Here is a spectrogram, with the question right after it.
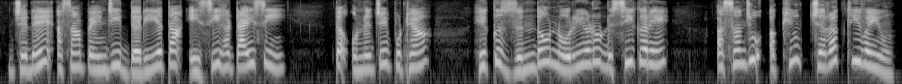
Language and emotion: Sindhi, surprised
